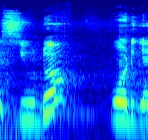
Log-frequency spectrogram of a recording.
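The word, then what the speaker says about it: pseudopodia: सडोपोडिया बोलते हैं। क्या बोलते हैं? सडोपोडिया। यहां पी साइलेंट होता है।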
